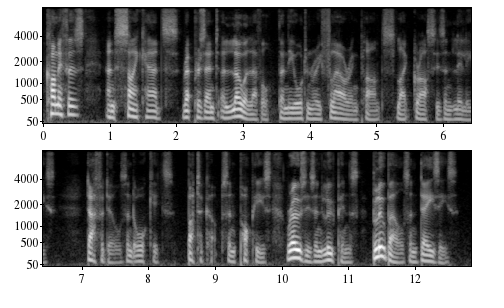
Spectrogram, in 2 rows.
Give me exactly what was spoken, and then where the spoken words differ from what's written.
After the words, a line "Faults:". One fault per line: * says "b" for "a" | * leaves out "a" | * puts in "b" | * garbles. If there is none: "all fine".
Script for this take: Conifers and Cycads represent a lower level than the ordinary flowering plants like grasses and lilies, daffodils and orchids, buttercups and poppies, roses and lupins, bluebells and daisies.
Conifers and Cycads represent a lower level than the ordinary flowering plants like grasses and lilies, daffodils and orchids, buttercups and poppies, roses and lupins, bluebells and daisies.
Faults:
all fine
